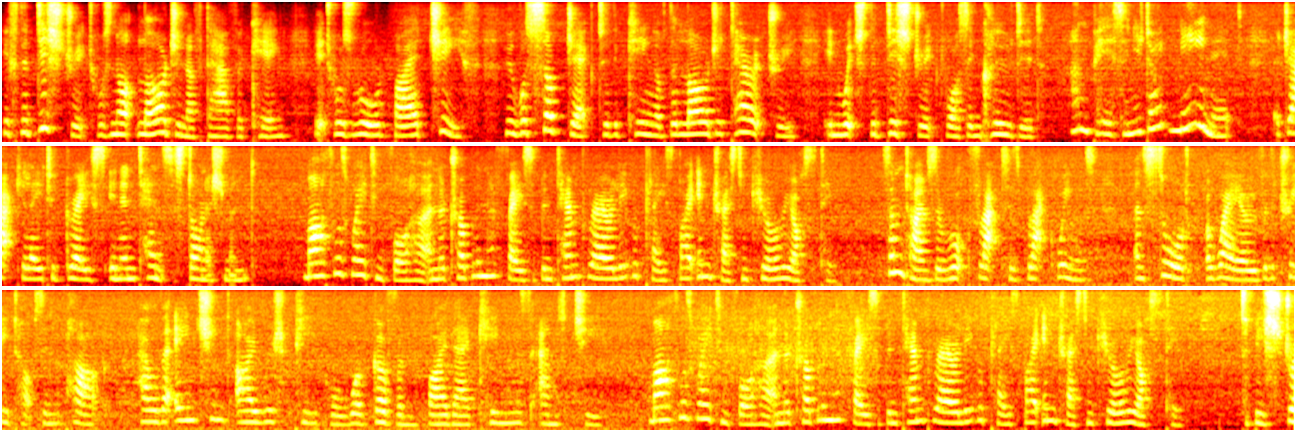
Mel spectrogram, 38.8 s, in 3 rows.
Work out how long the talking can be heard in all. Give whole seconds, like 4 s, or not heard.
39 s.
